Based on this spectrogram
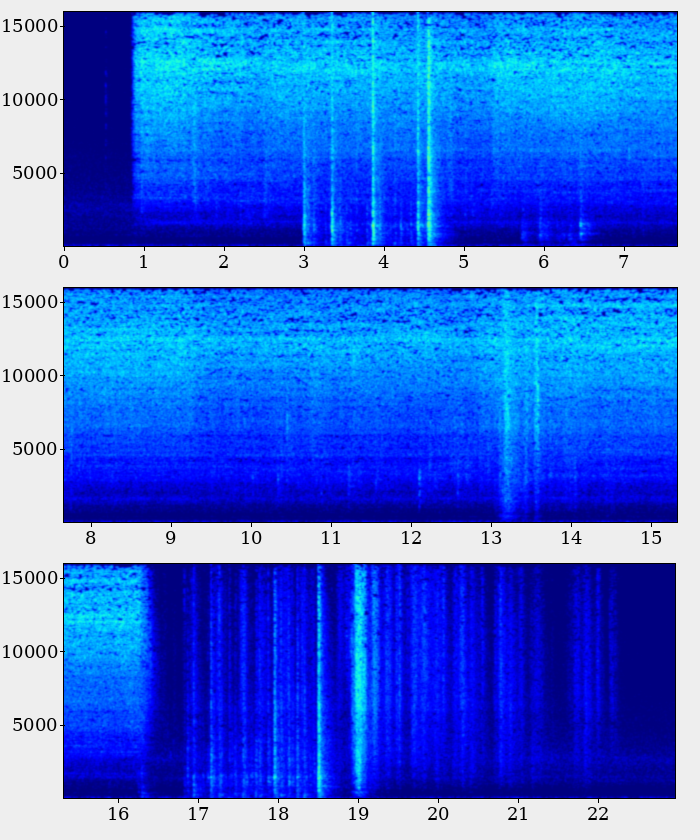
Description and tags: the sound of one washing hands at a bathroom sink, then drying hands with a paper towel from a dispenser. recorded with SONY linear PCM recorder in a dormitory bathroom.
